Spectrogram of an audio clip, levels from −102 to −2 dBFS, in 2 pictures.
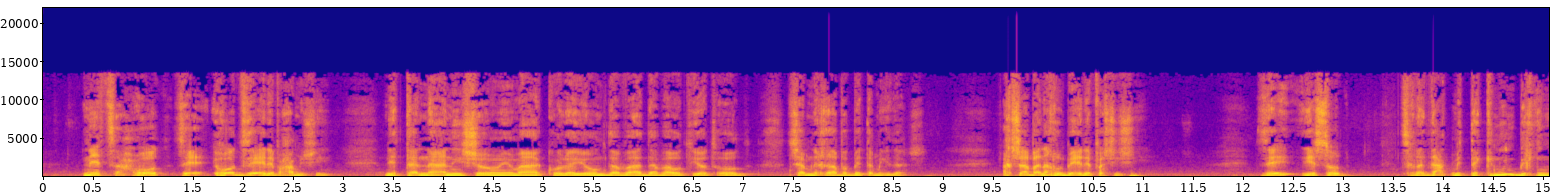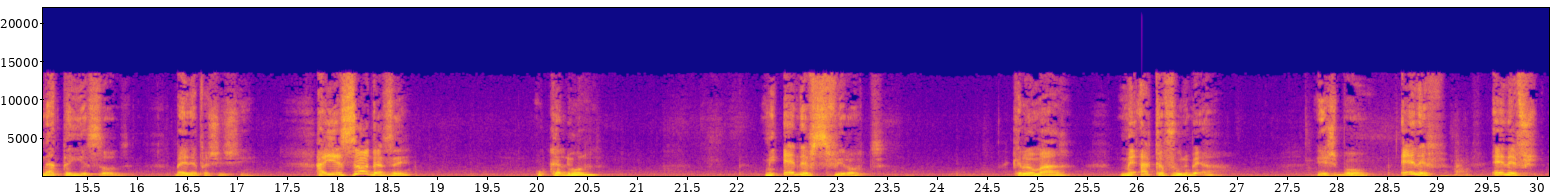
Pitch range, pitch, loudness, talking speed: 120-170 Hz, 155 Hz, -13 LUFS, 90 wpm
